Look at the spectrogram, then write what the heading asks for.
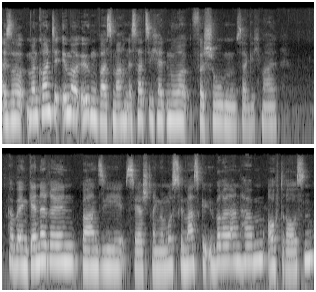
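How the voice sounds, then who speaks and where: A woman's somewhat breathy voice, dark and mellow in tone, at medium pitch and a moderate pace, in a very clean recording with a silent background. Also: ordinary pitch variation. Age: 20s. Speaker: university student of Korean studies. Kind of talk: podcast interview.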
